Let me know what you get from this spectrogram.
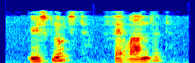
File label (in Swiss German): "usgnutz", alsace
